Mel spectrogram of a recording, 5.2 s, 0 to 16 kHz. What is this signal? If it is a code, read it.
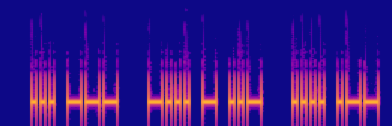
Morse code, heard as a keyed tone, about 20 wpm, 700 Hz. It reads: SO BTU HW
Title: Common QSO Phrases 20wpm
